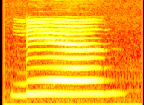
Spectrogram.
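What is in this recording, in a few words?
"lian", pinyin, fourth tone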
